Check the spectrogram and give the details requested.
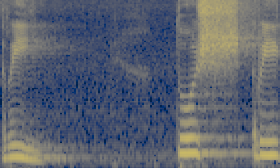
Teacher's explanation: dibaca secara tarqik karena ro berharakat kasrah. Cara baca huruf r-nya ini adalah dibaca dengan tipis. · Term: tarqiq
